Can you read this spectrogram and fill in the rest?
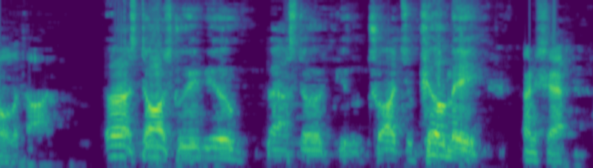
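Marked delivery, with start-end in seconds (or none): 1.1-4.8 higher, slow, pissed-off warlord voice. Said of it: "why Megatron was so pissed at him".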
